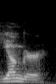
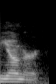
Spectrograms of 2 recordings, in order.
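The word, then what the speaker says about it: Junger: book is is Sebastian it's pronounced younger but it's it's spelled with a J so it's j n g r but it's Sebastian younger and he was he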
